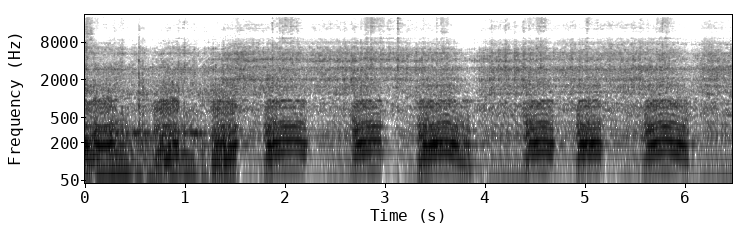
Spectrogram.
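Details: Stihl MS192TC chainsaw that starts easy but bogs when given gas, with a squealing clutch, run with a new spark plug and the air box off: a low, uneven run surging about once a second that never revs cleanly; still bogging, no change.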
